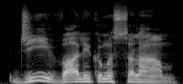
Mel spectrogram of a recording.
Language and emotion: Urdu, neutral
